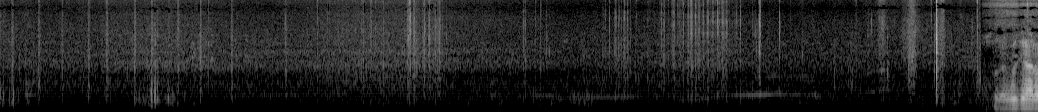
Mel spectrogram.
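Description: A sheet of paper rustles as hands smooth and roll it.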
